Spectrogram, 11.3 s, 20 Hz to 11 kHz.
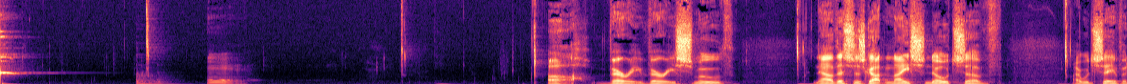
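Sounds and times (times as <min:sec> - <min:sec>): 
glass ringing: 0:00.0 - 0:00.9
speech: 0:02.1 - 0:02.5, 0:05.5 - 0:07.4, 0:08.1 - 0:10.0, 0:10.7 - 0:11.2.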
